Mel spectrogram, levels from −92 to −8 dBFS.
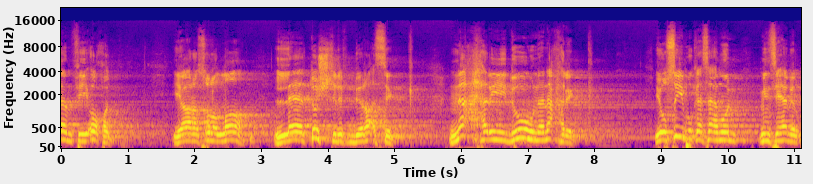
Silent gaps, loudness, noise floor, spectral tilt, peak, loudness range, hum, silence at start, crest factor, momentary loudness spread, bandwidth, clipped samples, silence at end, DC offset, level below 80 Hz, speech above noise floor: none; -12 LUFS; -35 dBFS; -4.5 dB/octave; 0 dBFS; 2 LU; none; 0 s; 12 dB; 15 LU; 15.5 kHz; under 0.1%; 0 s; under 0.1%; -32 dBFS; 24 dB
